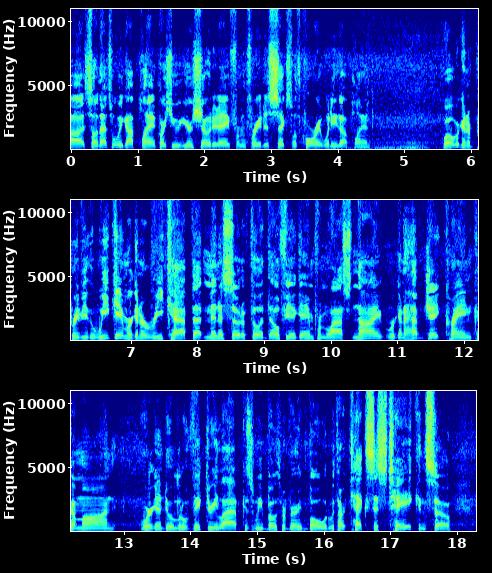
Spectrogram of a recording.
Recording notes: LIVE from Spanish Fort High School on the morning of their match up against Saraland!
